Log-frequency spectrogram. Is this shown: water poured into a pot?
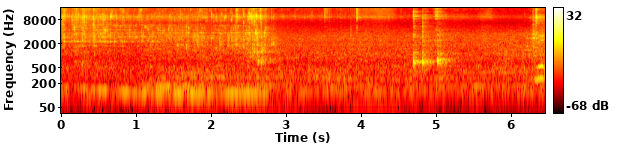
yes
